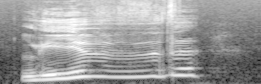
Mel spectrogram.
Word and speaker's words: Lviv: Lviv. It's L-V-I-V. I don't know. – Lviv. – You pronounce it somewhat. Lviv. Sure. Lviv. Say it like it's French.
